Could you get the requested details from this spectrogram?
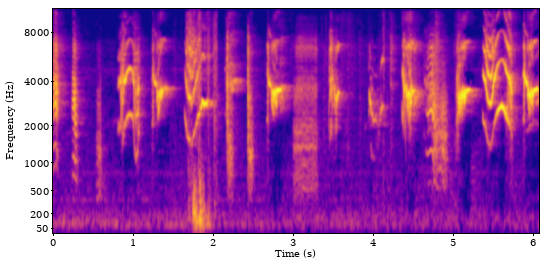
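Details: Javan myna used as a lure to make other birds call: rapid harsh rasps alternate with swooping whistled notes. One loud low thump falls near the middle.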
